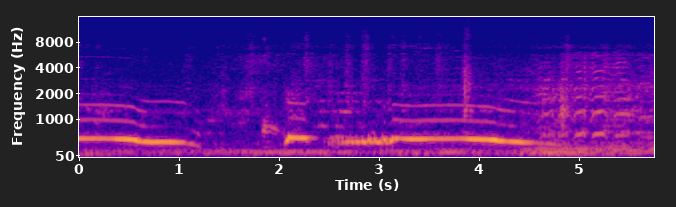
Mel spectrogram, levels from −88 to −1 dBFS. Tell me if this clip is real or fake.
real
